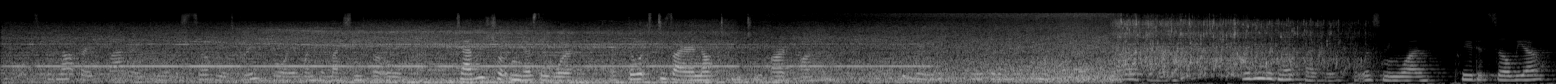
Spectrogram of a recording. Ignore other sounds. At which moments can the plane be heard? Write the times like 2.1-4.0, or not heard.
0.0-9.3.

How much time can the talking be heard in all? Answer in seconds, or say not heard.
15 s.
